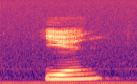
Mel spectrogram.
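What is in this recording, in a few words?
"yin", chinese pinyin, second tone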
